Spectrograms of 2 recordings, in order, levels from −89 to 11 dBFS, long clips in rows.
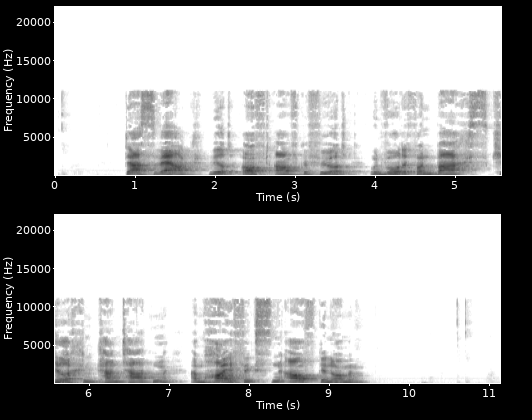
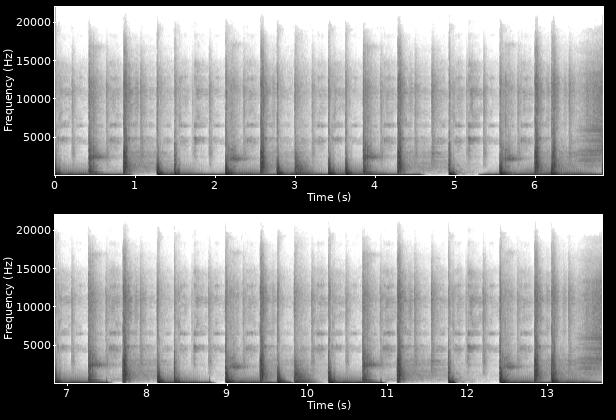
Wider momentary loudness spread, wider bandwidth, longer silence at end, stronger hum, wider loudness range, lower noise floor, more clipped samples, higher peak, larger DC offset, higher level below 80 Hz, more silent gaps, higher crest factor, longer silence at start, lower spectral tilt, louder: first, 15 LU vs 6 LU; second, 11.5 kHz vs 14.5 kHz; first, 1.7 s vs 0 s; neither; about the same, 3 LU vs 2 LU; first, -82 dBFS vs -39 dBFS; neither; about the same, -4 dBFS vs -2 dBFS; neither; second, -72 dBFS vs -12 dBFS; neither; first, 22 dB vs 10 dB; first, 0.9 s vs 0 s; second, -4.5 dB/octave vs -6 dB/octave; second, -24 LUFS vs -14 LUFS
